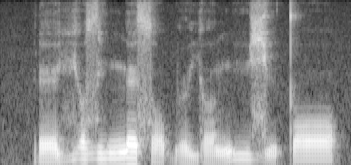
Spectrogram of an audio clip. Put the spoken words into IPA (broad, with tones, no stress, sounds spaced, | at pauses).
ɾ ɛː˩ vʲ ɔ˥ z i˥ ŋ ɛ˥ s ɔ˩ b ə˞˩ j ʌː˩ ŋ iː˥ ʑ ɪː˩ t̪ ɔː˥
